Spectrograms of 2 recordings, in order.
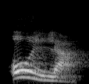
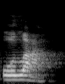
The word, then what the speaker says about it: hola: E aí é hola e não olá, que nem do português, tá? Sílaba tônica no o.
